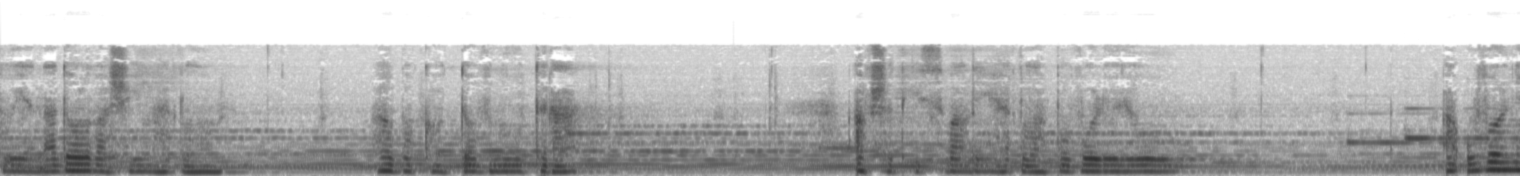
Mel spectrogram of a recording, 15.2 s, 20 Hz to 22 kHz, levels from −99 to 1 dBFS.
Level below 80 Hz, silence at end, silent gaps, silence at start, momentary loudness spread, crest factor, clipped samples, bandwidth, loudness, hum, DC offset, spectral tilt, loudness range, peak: -62 dBFS; 0 s; none; 0 s; 15 LU; 24 dB; under 0.1%; 8 kHz; -28 LUFS; none; under 0.1%; -6.5 dB/octave; 5 LU; -4 dBFS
